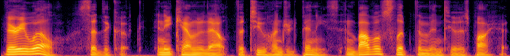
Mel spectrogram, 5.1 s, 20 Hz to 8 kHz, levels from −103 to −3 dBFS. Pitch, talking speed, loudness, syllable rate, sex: 95 Hz, 235 wpm, -20 LUFS, 5.9 syllables/s, male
